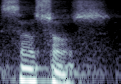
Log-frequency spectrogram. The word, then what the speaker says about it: Saint-Saëns: chamado, creio eu que é assim que se pronuncia, Camille Saint-Saëns.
